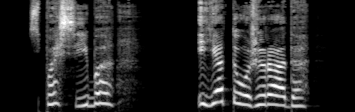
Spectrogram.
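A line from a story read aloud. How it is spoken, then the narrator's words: Timid girl's reply. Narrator (Russian): робко ответила девочка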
